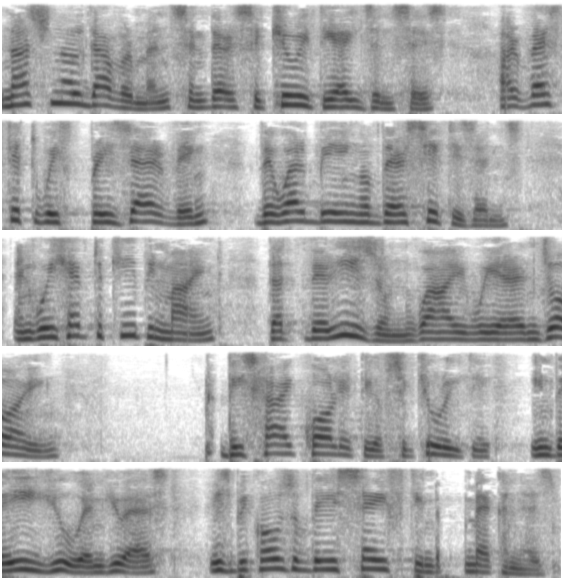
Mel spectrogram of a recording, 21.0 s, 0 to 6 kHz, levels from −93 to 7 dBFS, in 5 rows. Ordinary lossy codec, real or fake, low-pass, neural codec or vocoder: AAC, 32 kbps; real; 5.4 kHz; none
